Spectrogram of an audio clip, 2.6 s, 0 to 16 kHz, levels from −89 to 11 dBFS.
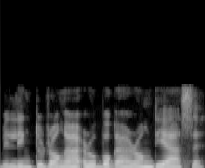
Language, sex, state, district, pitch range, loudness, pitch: Assamese, female, Assam, Kamrup Metropolitan, 170-195 Hz, -15 LUFS, 185 Hz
